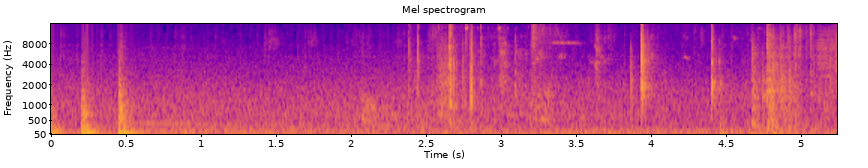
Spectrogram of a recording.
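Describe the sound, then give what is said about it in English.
Two firm knocks on a door land close together at the start, followed by quiet room tone with scattered light clicks and shuffling sounds. “You can come in and close the door.”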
